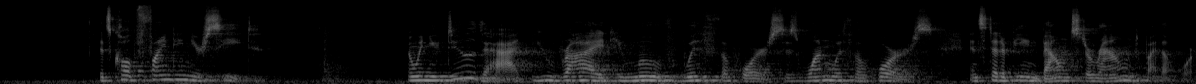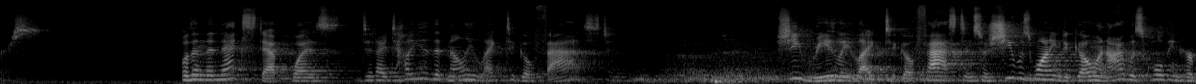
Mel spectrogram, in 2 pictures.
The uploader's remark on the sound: Live at The Old Church Concert Hall in Portland, OR Portland Story Theater.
